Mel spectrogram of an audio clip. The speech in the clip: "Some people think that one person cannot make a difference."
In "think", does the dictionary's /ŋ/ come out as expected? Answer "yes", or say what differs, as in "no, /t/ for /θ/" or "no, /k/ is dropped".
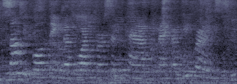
yes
